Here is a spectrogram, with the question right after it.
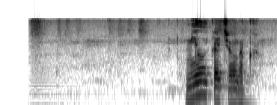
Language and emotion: Russian, neutral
